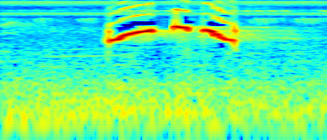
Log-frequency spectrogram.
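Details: Male orange-headed thrush prompted to sing: three clean whistled notes, a long rising slur, a short high note, then a falling slur, set in silence.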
